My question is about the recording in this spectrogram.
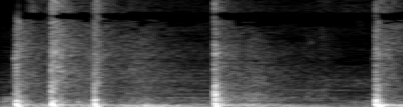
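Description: Boxing gloves striking focus mitts in a quick combination: five sharp slaps, three within the first half second, one about a second in and another near the end.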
